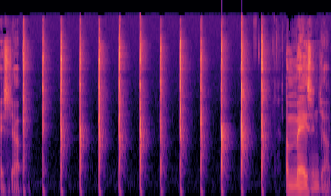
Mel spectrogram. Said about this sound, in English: Y'all clap your hands for Basau. She did an amazing job.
